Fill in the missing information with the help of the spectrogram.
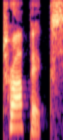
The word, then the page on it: tropics: British English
